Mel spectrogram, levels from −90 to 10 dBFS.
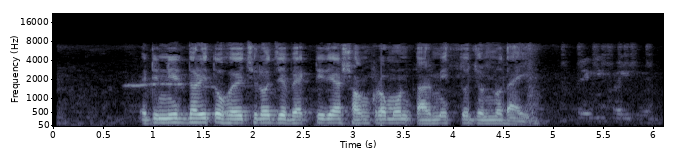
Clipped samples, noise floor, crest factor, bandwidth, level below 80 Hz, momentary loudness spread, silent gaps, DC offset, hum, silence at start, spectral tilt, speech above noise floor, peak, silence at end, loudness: under 0.1%; -58 dBFS; 18 dB; 8 kHz; -60 dBFS; 23 LU; none; under 0.1%; none; 0.7 s; -4 dB/octave; 35 dB; -6 dBFS; 0.35 s; -24 LUFS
